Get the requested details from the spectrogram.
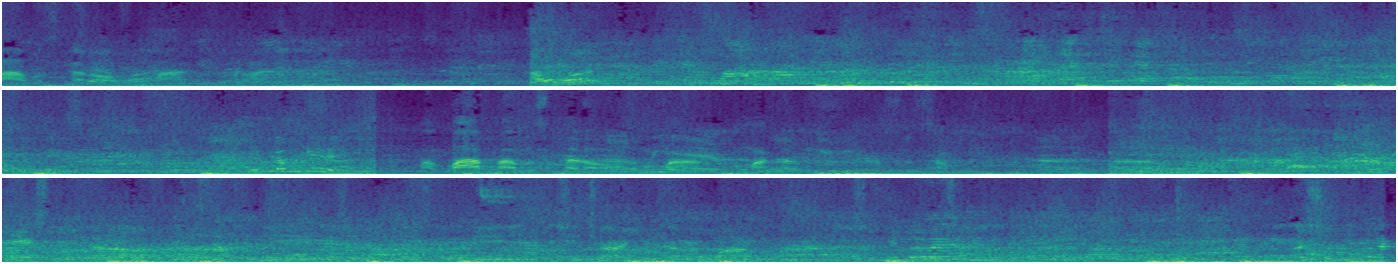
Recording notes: The best moments from our live broadcast from the monthly networking event Arts, Beats, &#38; Eats which was held on May 6th, 2012. The best moments from our live broadcast from the monthly networking event Arts, Beats, & Eats.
